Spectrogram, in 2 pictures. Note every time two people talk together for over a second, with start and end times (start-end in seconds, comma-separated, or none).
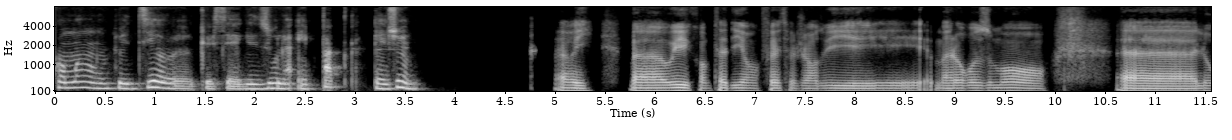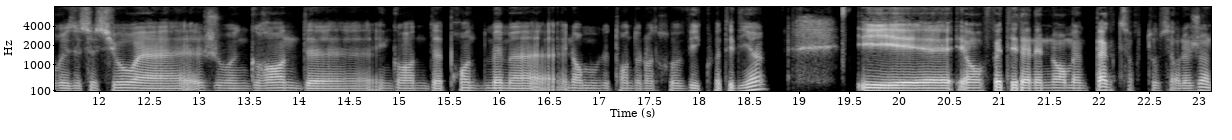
none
